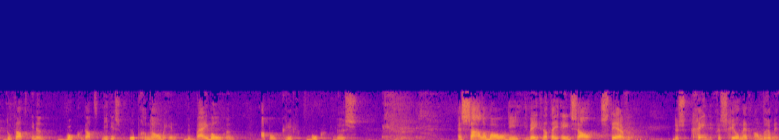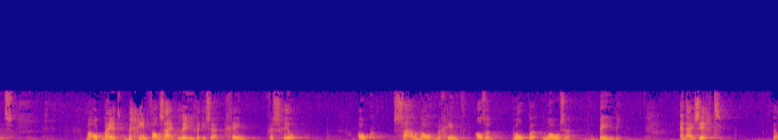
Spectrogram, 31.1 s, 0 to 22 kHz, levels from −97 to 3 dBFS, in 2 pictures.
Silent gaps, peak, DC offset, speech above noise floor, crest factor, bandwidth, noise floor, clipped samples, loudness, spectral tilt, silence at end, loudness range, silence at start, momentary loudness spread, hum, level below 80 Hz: none; -4 dBFS; under 0.1%; 31 dB; 22 dB; 8 kHz; -55 dBFS; under 0.1%; -24 LUFS; -3.5 dB/octave; 0 s; 7 LU; 0 s; 17 LU; none; -60 dBFS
